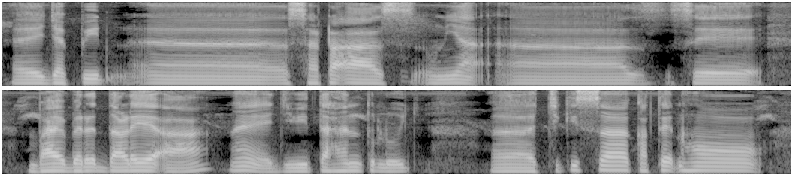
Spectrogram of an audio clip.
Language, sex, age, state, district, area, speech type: Santali, male, 18-30, West Bengal, Purulia, rural, spontaneous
